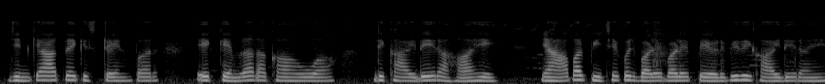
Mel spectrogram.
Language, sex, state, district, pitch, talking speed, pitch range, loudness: Hindi, female, Bihar, Lakhisarai, 175 Hz, 180 wpm, 170-195 Hz, -33 LUFS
